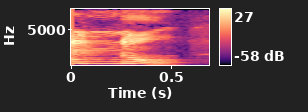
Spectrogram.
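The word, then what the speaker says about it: know: For example नो, नो में एन से पहले क्या आ गया के, तो के हो जाएगा साइलेंट, के को नहीं पढ़ेंगे तो क्या पढ़ेंगे नो।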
